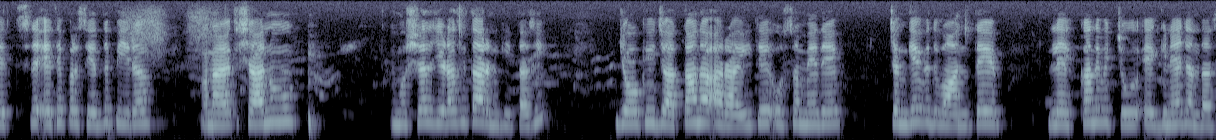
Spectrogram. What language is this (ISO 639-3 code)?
pan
